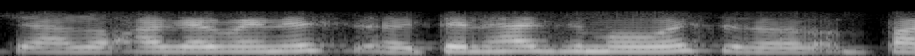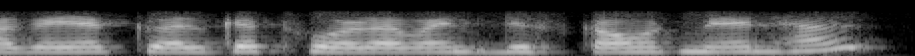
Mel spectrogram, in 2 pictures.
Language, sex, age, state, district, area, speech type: Kashmiri, female, 18-30, Jammu and Kashmir, Anantnag, rural, conversation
